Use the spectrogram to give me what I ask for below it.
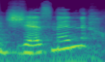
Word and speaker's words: jessamine: And actually, jessamine is the correct way to say it and spell it. So that's what we'll go with today, the yellow jessamine or the Carolina jasmine.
